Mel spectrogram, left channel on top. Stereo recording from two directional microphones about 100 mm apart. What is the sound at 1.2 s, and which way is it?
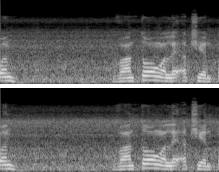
Speech, 10° left (ahead or behind).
